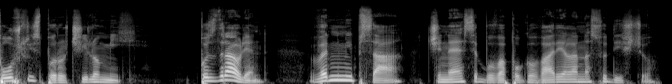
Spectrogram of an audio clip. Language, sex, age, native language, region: Slovenian, male, 18-29, Slovenian, Carinthia region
